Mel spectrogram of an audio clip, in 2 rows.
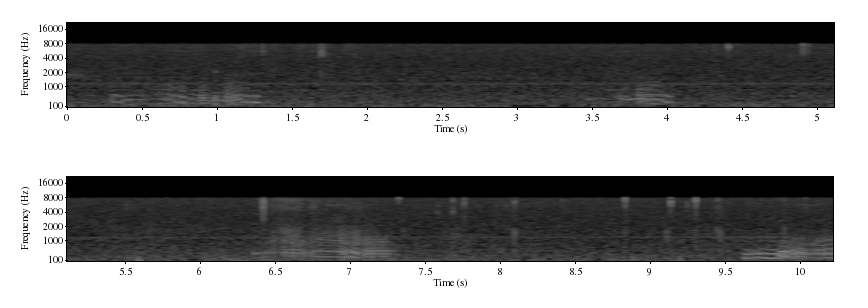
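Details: Soft, rasping snorts recurring about every three seconds, roughly 20 breaths a minute, over steady background hiss from a soundly sleeping cat making funny noises; snoring.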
